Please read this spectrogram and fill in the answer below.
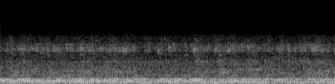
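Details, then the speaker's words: Newly installed motor with a performance cam in a Chevy with a pop trunk, idle just after crank-up: deep steady idle with slight uneven exhaust lope, no fault; the owner says the cam "hit a little bit", a normal lopey cammed idle. "Crank it up. I got a little cam in there. It hit a little bit."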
